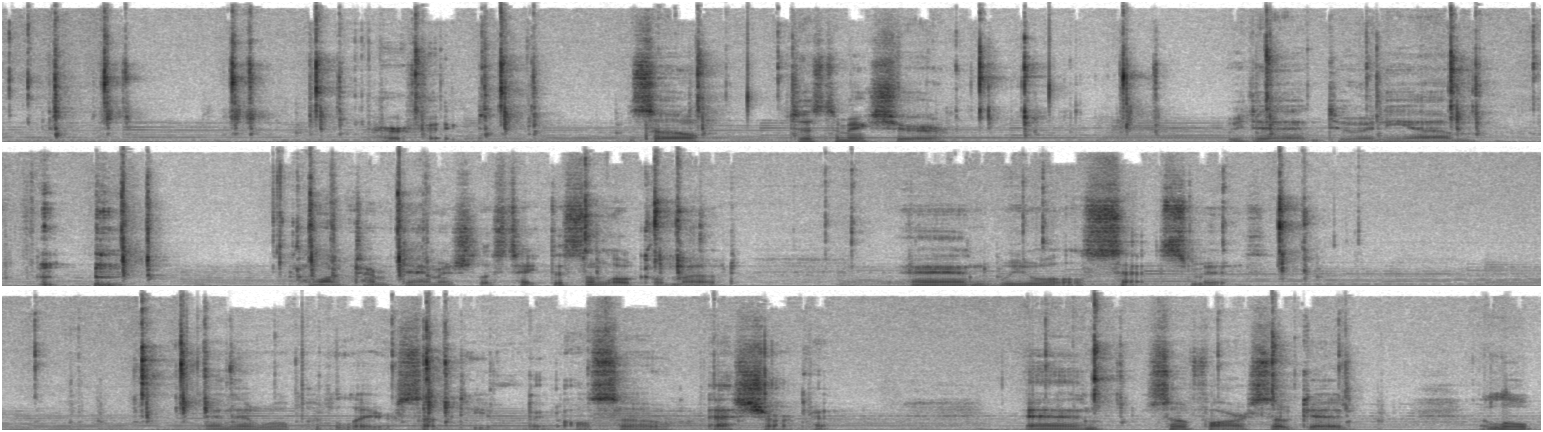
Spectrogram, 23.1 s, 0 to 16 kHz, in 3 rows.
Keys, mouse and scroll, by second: 0.0 shift+click, 1.1 typing, 1.5 Tab, 1.7-2.2 scroll down 2, 2.2 shift+middle click, 2.4-3.2 shift+scroll up 2, 3.2-3.6 scroll up 2, 3.6 shift+middle click, 4.8 KP_1, 5.6 KP_3, 6.8 shift+middle click, 7.0 scroll up 1, 7.2 Tab, 7.4 middle click, 8.3 KP_Divide, 11.8 click, 14.0 Escape, 14.4 middle click, 15.8-16.2 scroll down 2, 16.3 ctrl+1, 16.7 middle click, 17.5 q, 18.3 click, 18.9 middle click, 20.7 scroll up 1, 20.9 Tab, 21.1 middle click, 21.6 scroll up 1, 21.8 shift+middle click, 22.2-23.0 scroll up 1.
